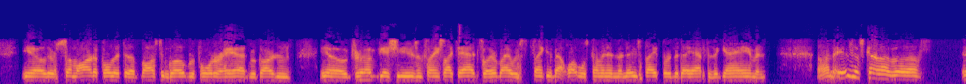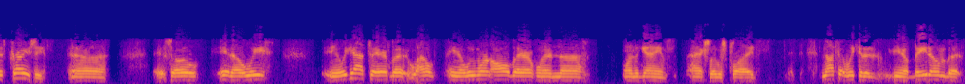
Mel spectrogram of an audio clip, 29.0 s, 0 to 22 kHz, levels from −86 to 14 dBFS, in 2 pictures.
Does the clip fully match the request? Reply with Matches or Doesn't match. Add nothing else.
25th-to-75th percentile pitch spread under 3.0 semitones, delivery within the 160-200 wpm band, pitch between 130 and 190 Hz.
Matches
